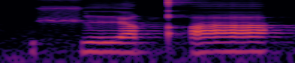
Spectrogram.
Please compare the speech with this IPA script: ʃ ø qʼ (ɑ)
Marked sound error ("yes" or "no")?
no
